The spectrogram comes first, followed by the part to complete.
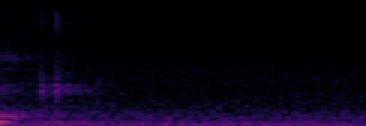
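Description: Near silence: room tone, with two or three faint clicks shortly after the start.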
